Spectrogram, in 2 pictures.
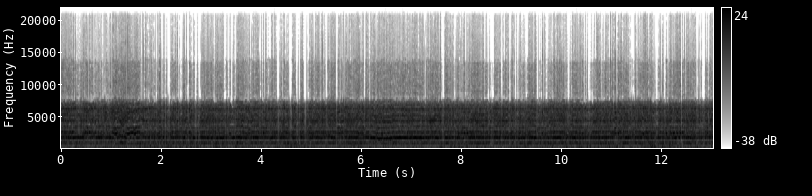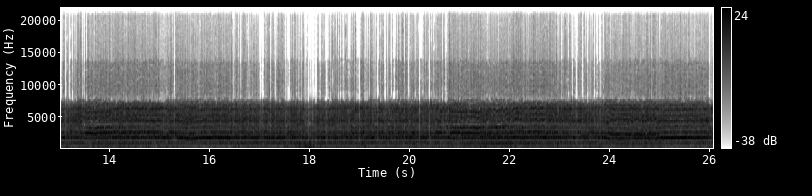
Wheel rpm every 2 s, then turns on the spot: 230, 230, 230, 230, 230, 230, 230, 230, 230, 230, 230, 230, 220.
none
